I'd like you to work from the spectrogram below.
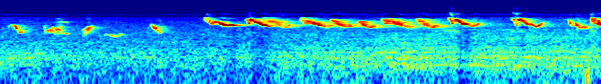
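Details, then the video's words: A few scattered, slightly lower chirps open this Japanese white-eye song, which then becomes a fast, steady string of high twittering notes. "تغريد طائر ابيض العين الياباني ميجيرو"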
